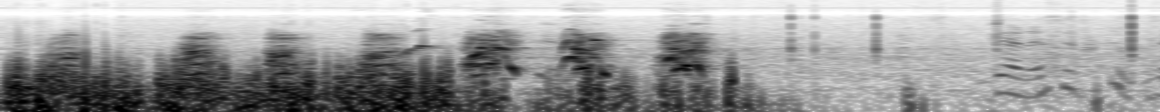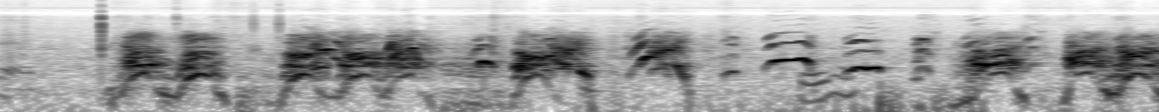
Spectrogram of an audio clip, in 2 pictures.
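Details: Three Irish Terriers trying to catch baby hedgehogs: bursts of rapid, excited barking, then higher yips and whimpering cries with rising, bending tones, repeated about every half second, with quiet gaps between.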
